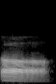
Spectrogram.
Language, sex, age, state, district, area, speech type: Sindhi, male, 45-60, Maharashtra, Thane, urban, conversation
